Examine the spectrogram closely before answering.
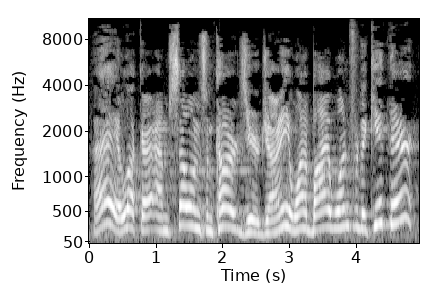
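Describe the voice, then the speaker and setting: A man's voice: very high-pitched, expressive, normal speed, a bit bright. A man playing a chummy, folksy old man who chuckles, in an old-time radio comedy. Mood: jovial, chummy.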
